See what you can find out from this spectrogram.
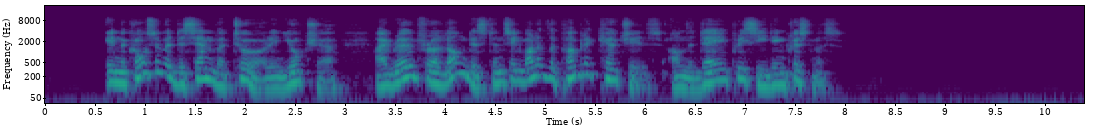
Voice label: male speech english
